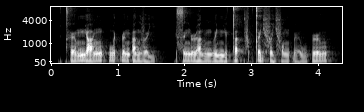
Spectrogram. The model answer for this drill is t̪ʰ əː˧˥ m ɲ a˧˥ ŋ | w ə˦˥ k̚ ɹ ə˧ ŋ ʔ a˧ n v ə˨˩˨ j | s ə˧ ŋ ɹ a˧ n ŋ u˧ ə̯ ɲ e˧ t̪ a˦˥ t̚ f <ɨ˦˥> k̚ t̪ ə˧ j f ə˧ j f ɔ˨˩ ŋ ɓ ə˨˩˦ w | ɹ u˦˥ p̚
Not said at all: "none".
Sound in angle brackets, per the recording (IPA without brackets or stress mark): ə˦˥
